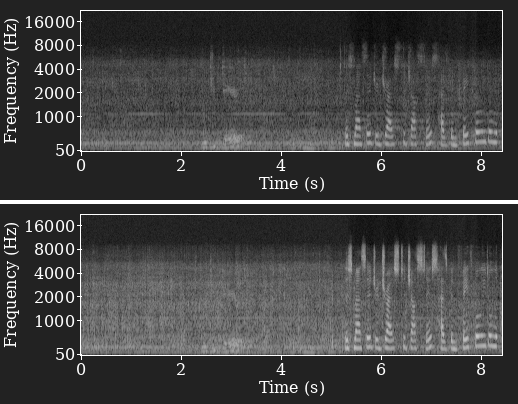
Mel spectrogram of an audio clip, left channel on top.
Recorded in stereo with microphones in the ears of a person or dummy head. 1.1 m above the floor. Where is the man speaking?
5° left (ahead or behind), 6.5 m; by 5.2 s 15° right (ahead or behind), 7.5 m.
